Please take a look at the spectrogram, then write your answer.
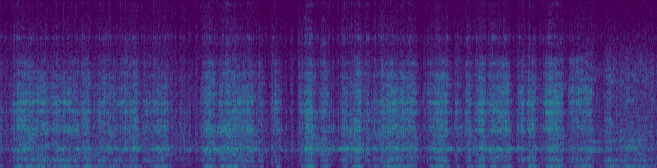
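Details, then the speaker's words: Laptop cooling fan failing for hours, laptop still running: harsh uneven rasping scrape surging in bursts over high whirr, quieter when laptop tilted; owner suspects fan fault, grinding, not confirmed. "since it does this noise that sounds like the fans loss"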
